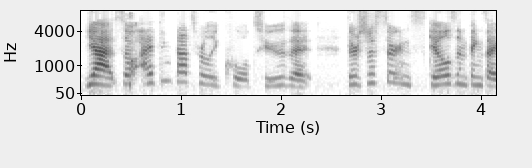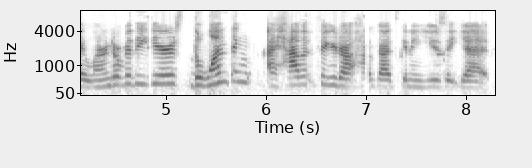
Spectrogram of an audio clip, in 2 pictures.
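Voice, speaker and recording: Upbeat chatty woman, bright voice. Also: sits high, animated, a little fast, dry recording, rough recording. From small-town United States. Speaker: youth ministry director, guest. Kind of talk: casual interview chat. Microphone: phone or video call from a car.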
